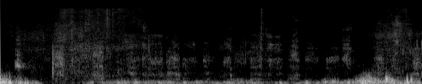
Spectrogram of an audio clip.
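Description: A dog panting, with rustling in the grass that grows louder near the end as the dog comes close.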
